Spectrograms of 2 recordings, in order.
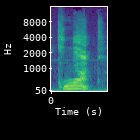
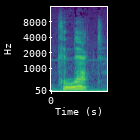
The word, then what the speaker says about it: connect: 发音不是英式发音。Connect 啊，连接啊，它的窍门就是这个半卷舌 Connect 啊，动词。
